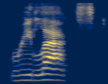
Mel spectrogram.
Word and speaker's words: relaxed: Suena como T. Looked. No suena ed. No suena ed aquí. Looked, relaxed, stopped.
